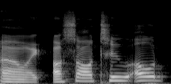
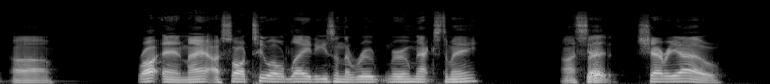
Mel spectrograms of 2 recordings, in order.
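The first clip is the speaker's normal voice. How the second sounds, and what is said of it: Attempted British accent. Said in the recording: “I can't do a British accent.”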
